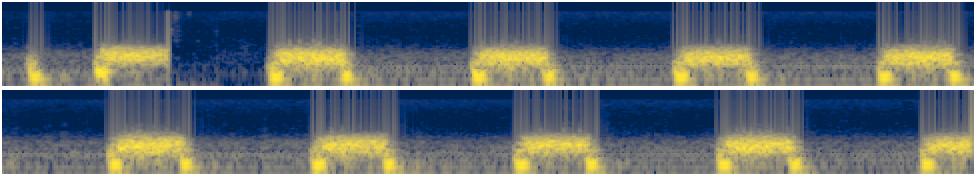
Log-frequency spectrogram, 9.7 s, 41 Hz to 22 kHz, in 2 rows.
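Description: Simulated heartbeat, regular at about 59 beats a minute, each beat with a soft whooshing sound filling the gap between the two heart sounds.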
